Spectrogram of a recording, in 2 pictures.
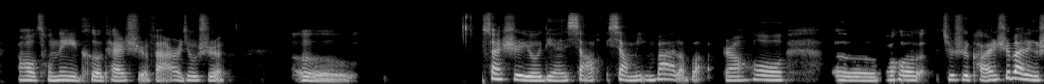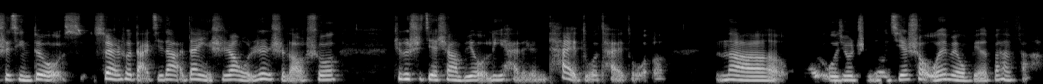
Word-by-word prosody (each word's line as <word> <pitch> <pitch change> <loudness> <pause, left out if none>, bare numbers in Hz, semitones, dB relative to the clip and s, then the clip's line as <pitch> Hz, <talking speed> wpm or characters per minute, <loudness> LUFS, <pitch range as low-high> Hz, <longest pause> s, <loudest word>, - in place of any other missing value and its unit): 然 195 - -2
后 195 - +3
从 190 0 -1
那 195 +1 +3
一 185 -2 +1
刻 180 0 0
开 175 0 +1
始 180 0 -4
反 - - -1
而 195 -3 -2
就 190 -1 0
是 185 -1 -3 0.6
呃 80 -3 -1 1.2
算 245 -2 +3
是 225 -4 +3
有 180 -1 +5
点 180 -1 0
想 185 -1 -1
想 225 -4 0
明 200 +2 0
白 240 -1 +1
了 - - -2
吧， 200 -1 -6 0.2
然 185 +1 -1
后， 205 -3 +1 0.5
呃， 180 -3 +1
包 205 +1 0
括 200 -2 +3 0.2
就 215 - -2
是 210 0 +1
考 195 -1 -3
研 205 - +3
失 295 - +1
败 290 -2 +7
这 225 - +5
个 195 - +3
事 215 +2 0
情 210 -3 +1
对 230 +4 +5
我 195 0 +2
虽 335 - -8
虽 265 - +3
然 225 -2 +2
说 245 - +2
打 220 -2 0
击 210 - -4
大， 220 -1 +1
但 235 +2 +2
也 200 - 0
是 210 - -3
让 220 -1 +3
我 190 - +1
认 240 +5 +2
识 235 - -4
到 195 - -1
说 215 +2 -2 0.6
这 255 - -2
个 245 - +5
世 240 0 -3
界 220 -1 +3
上 205 -2 +1
比 190 +2 +2
我 - - 0
厉 210 +1 0
害 - - -6
的 - - -7
人 - - -7
太 - - 0
多 - - -4
太 - - -4
多 - - -9
了。 - - -12 0.4
那 195 -4 +3
我 - - -10 0.4
我 185 - +4
就 200 +1 +2
只 190 -1 -6
能 195 - -2
接 220 +4 +2
受， 225 - 0
我 195 - +3
也 230 - +2
没 220 - +1
有 185 - +4
别 170 - -3
的 - - 0
办 210 +1 -2
法。 200 - -13
200 Hz, 255 characters per minute, -21 LUFS, 185-220 Hz, 1.2 s, 败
